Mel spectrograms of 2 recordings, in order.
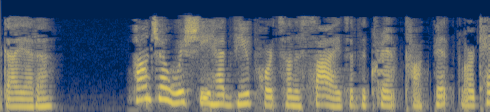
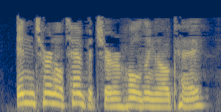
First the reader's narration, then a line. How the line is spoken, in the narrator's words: said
